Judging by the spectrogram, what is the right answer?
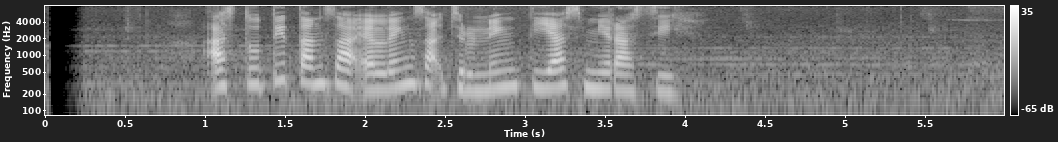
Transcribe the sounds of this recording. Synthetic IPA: ʔa̰st̪ut̪it̪ansaʔelɪŋsa̰ʔd̥ʒ̥ɾṳnɪŋt̪iasmiɾasi

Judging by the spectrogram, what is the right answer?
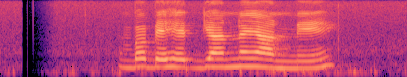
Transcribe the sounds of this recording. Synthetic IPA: əmbəbeɦet̪̚ɡjanːəjanːe

